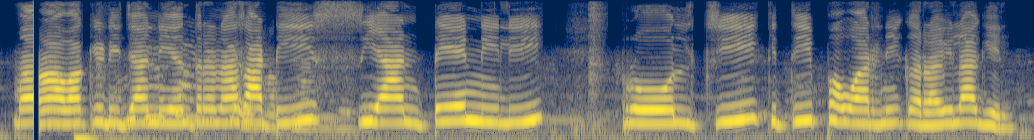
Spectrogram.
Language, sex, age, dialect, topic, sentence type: Marathi, male, 51-55, Standard Marathi, agriculture, question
